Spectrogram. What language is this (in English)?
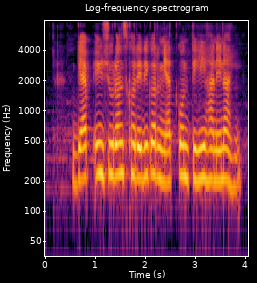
Marathi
